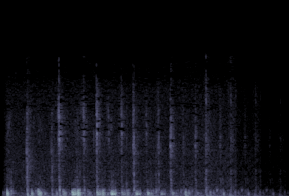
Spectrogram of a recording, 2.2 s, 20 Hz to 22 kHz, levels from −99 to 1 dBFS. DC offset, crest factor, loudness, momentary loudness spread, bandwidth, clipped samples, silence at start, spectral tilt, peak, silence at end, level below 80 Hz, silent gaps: under 0.1%; 24 dB; -46 LUFS; 17 LU; 15 kHz; under 0.1%; 0 s; -6 dB/octave; -22 dBFS; 0.2 s; -64 dBFS; none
